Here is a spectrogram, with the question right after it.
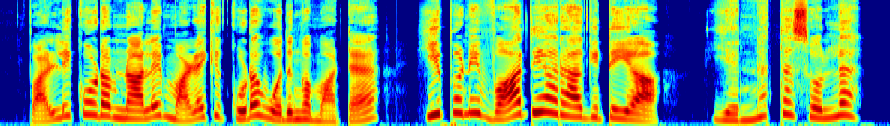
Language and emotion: Tamil, surprised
